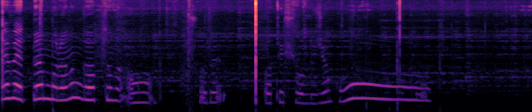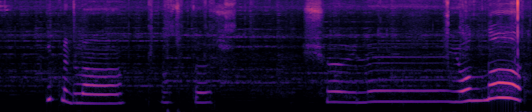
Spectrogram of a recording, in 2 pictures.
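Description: A woman with a very high voice narrates her gameplay in a slow, easygoing way. She chats, teases herself, and shouts orders at her troops. Faint game music plays behind her desk-mic voice. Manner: chatty, shouts orders to troops, self-mocking. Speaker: gaming youtuber. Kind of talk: casual gameplay commentary.

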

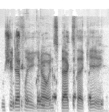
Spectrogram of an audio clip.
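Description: Low-voiced, relaxed player, a man. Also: fast, background noise. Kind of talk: casual chat.

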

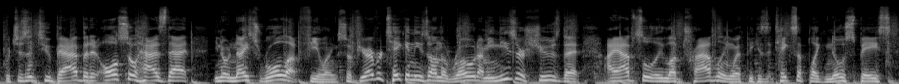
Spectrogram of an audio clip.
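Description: A man in his thirties giving a casual shoe review from a home studio, talking into a boom-mounted studio mic with plenty of ums and uhs. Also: lively intonation, fast talker, hardly any pauses, faint music behind. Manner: chatty, frequent ums and uhs, shows items to camera. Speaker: vlogger reviewing shoes. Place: home studio room with posters. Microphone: large studio mic on boom arm.

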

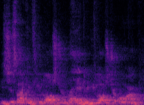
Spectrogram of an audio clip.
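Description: An older man preaching to his congregation, his voice jumping up high when he acts out what people say. It comes through a roomy church hall with a long echo, caught a little off the mic, with a faint ambient hiss beneath. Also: normal speed, distant mic. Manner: animated preaching with sudden high-pitched acted quotes, gesturing. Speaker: pastor. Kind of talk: sermon. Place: church sanctuary. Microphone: stand mic at lectern.

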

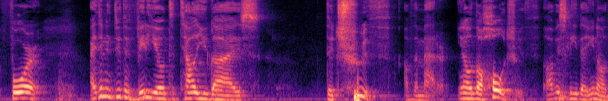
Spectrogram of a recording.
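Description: A video creator casually works through viewer comments, reading and answering them while rambling, repeating himself and often swearing. His voice is fairly high-pitched and mellow.

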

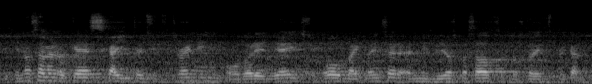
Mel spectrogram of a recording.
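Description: Higher-voiced gym-bro man over background noise. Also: fairly even intonation, a little fast. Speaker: fitness vlogger. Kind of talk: casual gym vlog talk, explaining workout routine. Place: indoors in a large gym. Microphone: handheld phone at arm's length. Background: gym ambience noise.

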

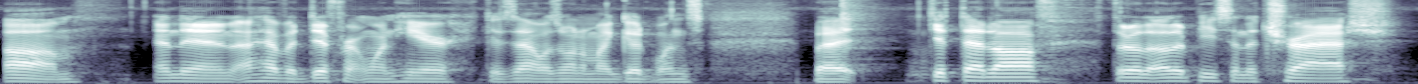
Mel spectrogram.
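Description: A man's smooth, fairly bright voice of medium pitch carries this hands-on repair tutorial. As the channel's host, he chats in a relaxed way from the workshop while working.

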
